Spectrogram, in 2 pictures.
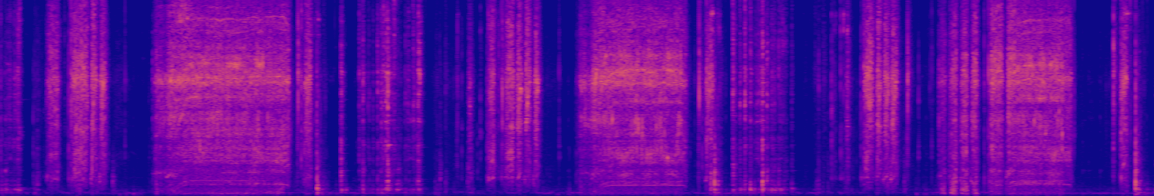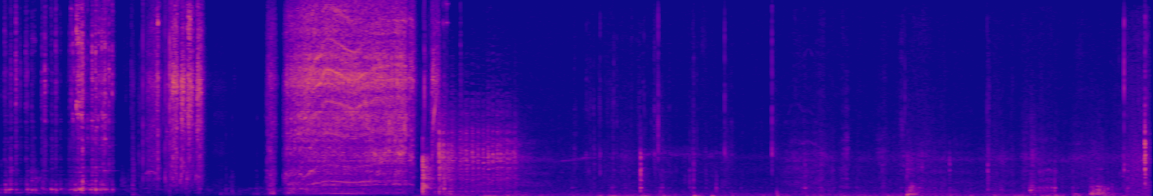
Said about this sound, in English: let's have a go at drilling it out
